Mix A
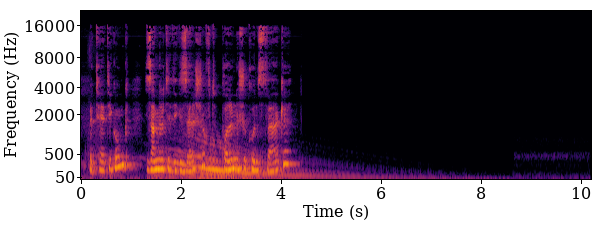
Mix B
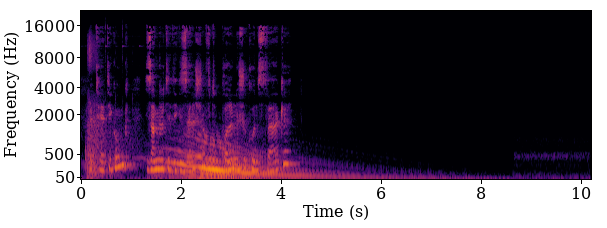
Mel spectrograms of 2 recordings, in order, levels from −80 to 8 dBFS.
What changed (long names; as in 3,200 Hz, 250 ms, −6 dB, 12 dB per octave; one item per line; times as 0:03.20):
speech −9.0 dB
first sound +12.0 dB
